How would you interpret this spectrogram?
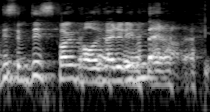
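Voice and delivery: high, loud, gushing delight; excited gush. Retold or imitated. Acting out the thrilled reply on the phone, high and loud. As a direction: burst out thrilled to the phone caller. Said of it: "I was like".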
